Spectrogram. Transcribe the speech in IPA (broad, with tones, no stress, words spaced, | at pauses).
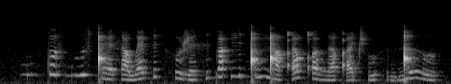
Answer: bu˥ɡtɔ˥s bʱu˥sɡ͡ǃæ˩sɑ˩ wæ˥kɛ˥khu˩ʐɛ˩ xɪ˥ɡɑ˥xŋɪ˥ɡ͡ǃʊ˥ ŋ͡ǃɑ˩qʼɪ˥wqʼu˩ ɦɜ˩qʼɛ˩t͡ʃʼu˩hə˩ɡ ŋ͡ǃə˥ ɦʊ˩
